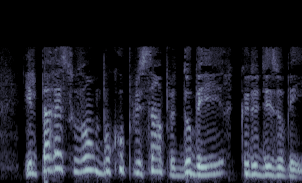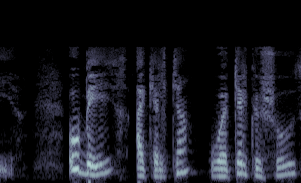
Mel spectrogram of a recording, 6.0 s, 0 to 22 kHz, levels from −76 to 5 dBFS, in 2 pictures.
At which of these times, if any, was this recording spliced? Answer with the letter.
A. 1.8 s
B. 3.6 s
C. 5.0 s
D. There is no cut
B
